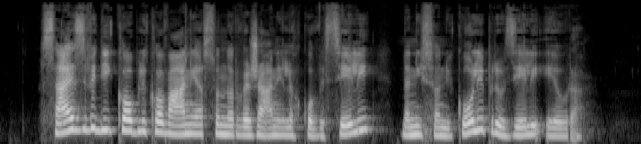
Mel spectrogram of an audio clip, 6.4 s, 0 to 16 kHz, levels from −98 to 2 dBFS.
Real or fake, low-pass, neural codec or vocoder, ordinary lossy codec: fake; 14.4 kHz; vocoder, 48 kHz, 128 mel bands, Vocos; MP3, 64 kbps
